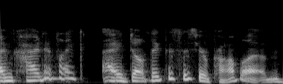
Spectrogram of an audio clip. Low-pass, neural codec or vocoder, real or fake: 5.4 kHz; vocoder, 44.1 kHz, 128 mel bands every 256 samples, BigVGAN v2; fake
